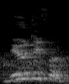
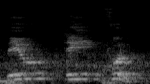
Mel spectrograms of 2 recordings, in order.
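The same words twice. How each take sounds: First: Said in the usual way. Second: beautiful drawn out slowly, syllable by syllable, softer; beautiful stretched out slow and soft, one syllable at a time; slowly split into syllables. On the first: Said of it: "एक से ज़्यादा syllable है". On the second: Shown as a demonstration. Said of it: "इसमें कितने syllable है?".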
